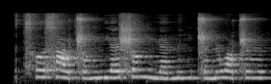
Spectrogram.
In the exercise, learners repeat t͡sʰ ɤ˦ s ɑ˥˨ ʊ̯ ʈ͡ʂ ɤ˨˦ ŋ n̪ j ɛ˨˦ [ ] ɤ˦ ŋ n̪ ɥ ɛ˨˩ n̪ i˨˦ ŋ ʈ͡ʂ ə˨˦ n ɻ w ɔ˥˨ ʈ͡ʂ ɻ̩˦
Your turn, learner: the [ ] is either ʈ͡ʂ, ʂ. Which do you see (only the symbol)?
ʂ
